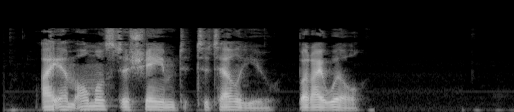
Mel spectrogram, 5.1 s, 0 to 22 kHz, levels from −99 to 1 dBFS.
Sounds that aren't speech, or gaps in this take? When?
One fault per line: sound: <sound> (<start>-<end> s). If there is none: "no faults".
no faults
